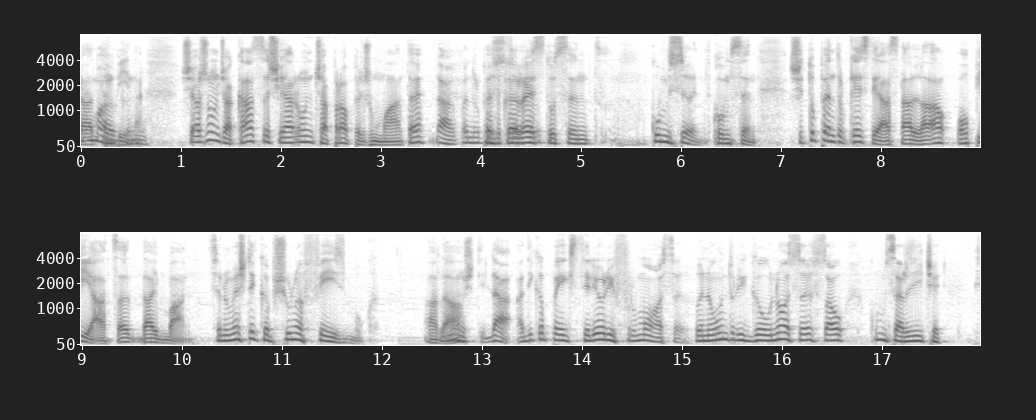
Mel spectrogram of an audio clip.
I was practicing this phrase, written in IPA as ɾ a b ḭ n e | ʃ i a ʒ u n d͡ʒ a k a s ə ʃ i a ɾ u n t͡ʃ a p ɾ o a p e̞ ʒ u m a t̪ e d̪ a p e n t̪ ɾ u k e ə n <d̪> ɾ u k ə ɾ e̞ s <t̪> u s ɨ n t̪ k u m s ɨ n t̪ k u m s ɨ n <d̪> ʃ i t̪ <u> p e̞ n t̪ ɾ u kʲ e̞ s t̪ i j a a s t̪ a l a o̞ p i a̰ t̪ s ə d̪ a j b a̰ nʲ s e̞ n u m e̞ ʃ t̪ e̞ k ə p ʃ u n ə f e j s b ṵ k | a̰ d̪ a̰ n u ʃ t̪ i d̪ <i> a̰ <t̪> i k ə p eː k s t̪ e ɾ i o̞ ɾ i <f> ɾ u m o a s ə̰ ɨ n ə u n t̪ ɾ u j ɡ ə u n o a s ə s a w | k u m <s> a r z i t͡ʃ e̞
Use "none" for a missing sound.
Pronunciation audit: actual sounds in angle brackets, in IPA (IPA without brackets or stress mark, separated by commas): t̪, t̪, t̪, u, a, d̪, f, s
